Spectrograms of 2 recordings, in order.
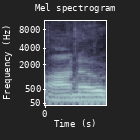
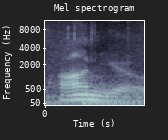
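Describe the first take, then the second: First: The middle consonant is a plain n sound. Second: The middle consonant is a Spanish ny sound.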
